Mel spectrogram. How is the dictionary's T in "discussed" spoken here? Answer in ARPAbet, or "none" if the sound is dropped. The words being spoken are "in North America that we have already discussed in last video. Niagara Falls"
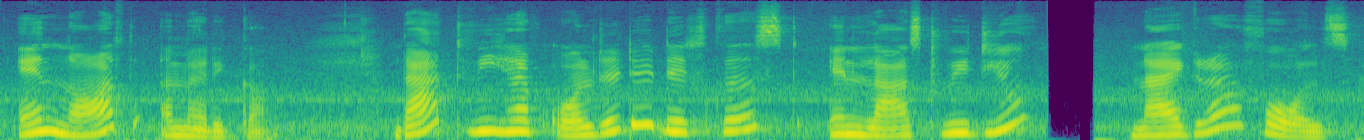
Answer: T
